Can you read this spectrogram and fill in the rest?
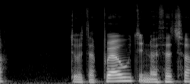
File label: "brawd", Welsh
